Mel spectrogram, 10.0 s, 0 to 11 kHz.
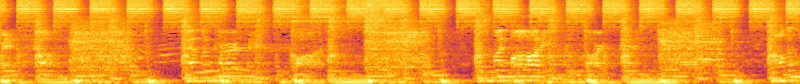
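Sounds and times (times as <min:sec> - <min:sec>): live band playing loudly: 0:00.0 - 0:10.0.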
